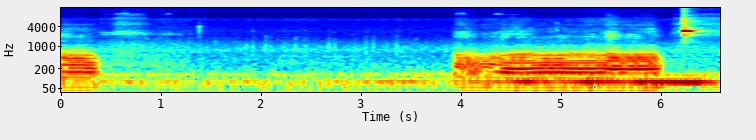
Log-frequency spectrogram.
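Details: Hunter, a French Bulldog, asleep and snoring indoors: a brief harsh buzzy snore at the start, a quiet low breath, then a longer rasping, vibrating snore about four seconds later, ending with a sharp click.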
